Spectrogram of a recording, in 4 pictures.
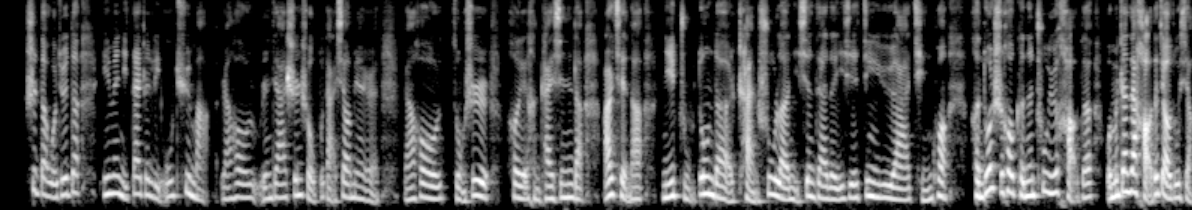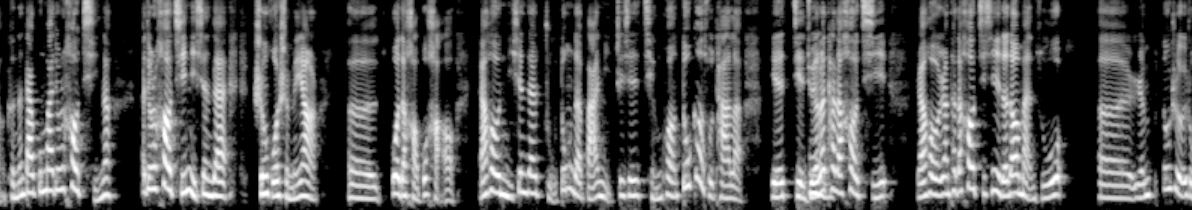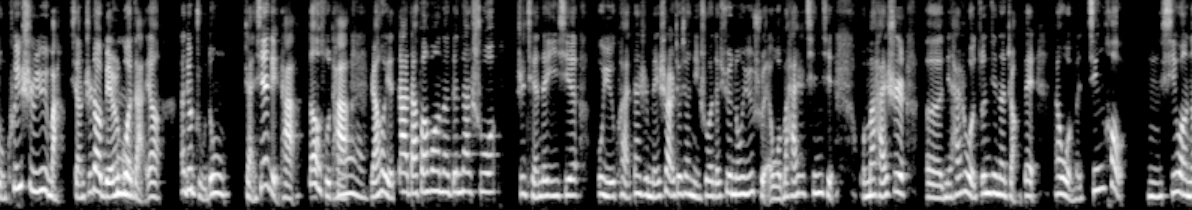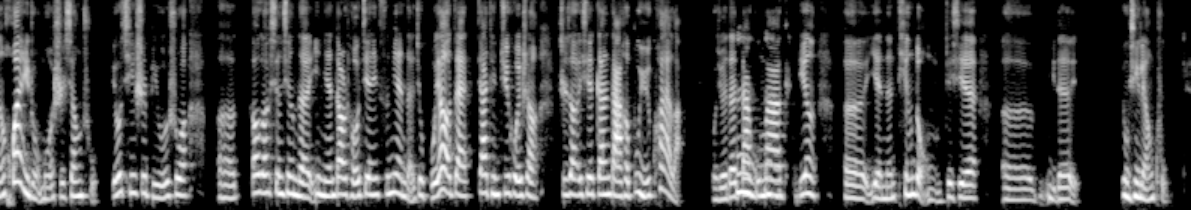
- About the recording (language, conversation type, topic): Chinese, advice, 如何在家庭聚会中既保持和谐又守住界限？
- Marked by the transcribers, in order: none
